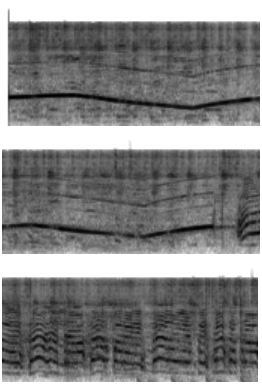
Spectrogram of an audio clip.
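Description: An electronic megaphone siren wailing in a slow up-and-down sweep, about one rise and fall every three seconds. About six seconds in it gives way to a quicker string of short rising-and-falling tones.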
